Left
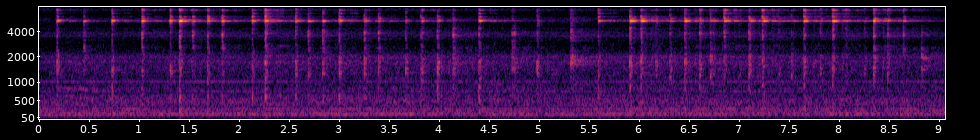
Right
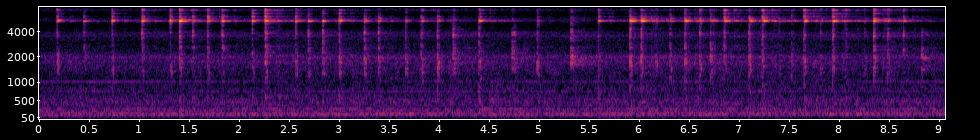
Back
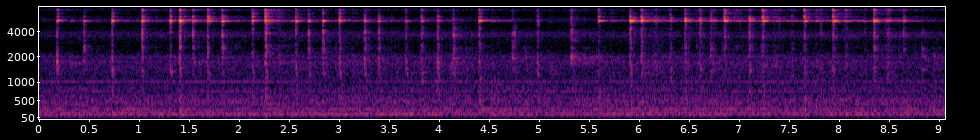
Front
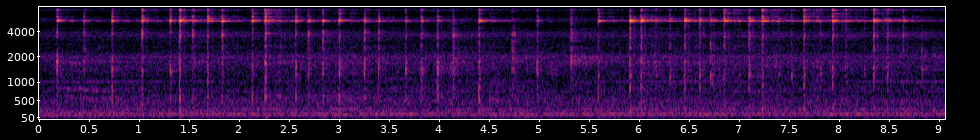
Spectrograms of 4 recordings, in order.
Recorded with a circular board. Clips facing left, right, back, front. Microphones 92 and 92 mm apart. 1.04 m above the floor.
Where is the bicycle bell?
60° left, 2.5 m; by 8.9 s 15° left, 7.5 m.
